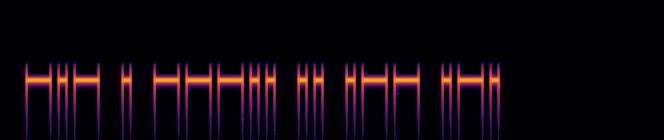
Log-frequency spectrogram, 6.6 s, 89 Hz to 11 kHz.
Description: Morse code, heard as a keyed tone, about 15 wpm, 700 Hz. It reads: KE8IWR
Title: USA Call Signs - 6 Characters - Repeated 2x - 15wpm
